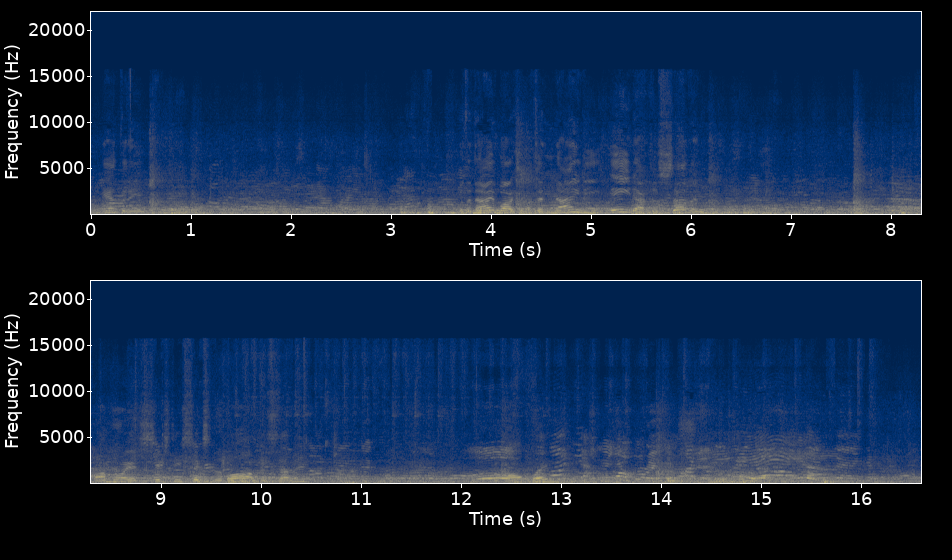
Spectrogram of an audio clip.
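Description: Men chat nearby in a noisy, echoing hall.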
